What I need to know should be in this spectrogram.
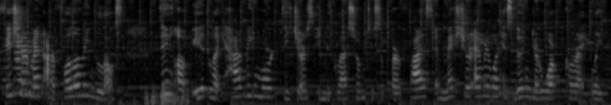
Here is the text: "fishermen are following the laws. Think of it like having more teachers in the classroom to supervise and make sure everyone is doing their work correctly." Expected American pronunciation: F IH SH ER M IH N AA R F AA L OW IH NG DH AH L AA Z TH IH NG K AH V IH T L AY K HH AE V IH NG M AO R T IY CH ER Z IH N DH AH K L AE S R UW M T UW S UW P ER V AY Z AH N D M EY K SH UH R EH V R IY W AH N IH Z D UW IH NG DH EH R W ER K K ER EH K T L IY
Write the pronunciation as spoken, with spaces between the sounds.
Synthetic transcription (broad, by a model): F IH SH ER M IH N AA R F AA L OW IH NG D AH L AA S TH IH NG K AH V IH T L AY K HH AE V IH NG M AO R T IY CH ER S IH N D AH K L AE S R UW M T UW S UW P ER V AY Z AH N M EY K SH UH R EH V R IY W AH N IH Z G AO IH NG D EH R W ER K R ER EH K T L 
